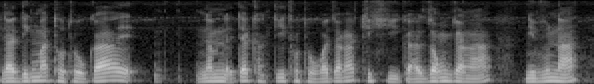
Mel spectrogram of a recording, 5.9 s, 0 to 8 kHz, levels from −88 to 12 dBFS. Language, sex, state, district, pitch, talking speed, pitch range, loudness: Wancho, male, Arunachal Pradesh, Longding, 120 Hz, 170 wpm, 110-125 Hz, -19 LUFS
